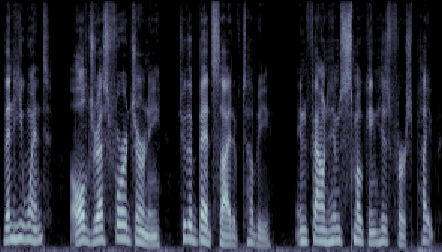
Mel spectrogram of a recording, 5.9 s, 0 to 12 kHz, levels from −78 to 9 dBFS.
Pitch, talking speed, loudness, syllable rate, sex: 145 Hz, 205 wpm, -20 LUFS, 5.2 syllables/s, male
